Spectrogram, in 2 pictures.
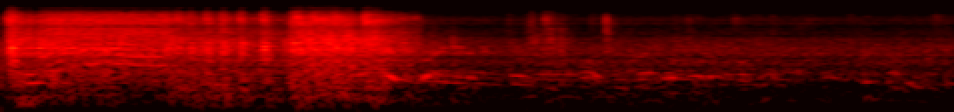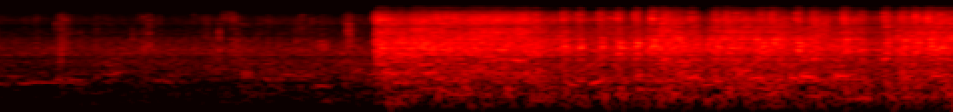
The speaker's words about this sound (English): Oh. It was a big deal to get that car started, bud.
